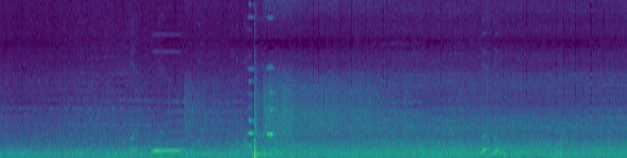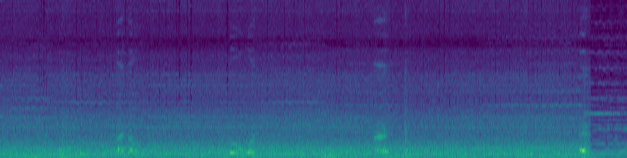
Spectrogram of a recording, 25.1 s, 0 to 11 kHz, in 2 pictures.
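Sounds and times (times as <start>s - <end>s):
bus engine and road rumble: 0.0s - 25.0s
faint passenger voices: 0.0s - 25.0s.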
